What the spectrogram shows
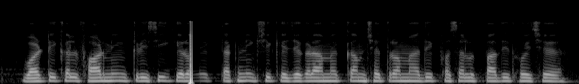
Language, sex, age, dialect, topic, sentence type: Maithili, male, 25-30, Angika, agriculture, statement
